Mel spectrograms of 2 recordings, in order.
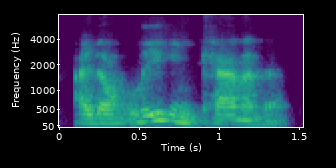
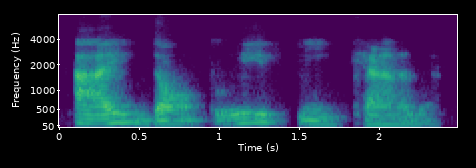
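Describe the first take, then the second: First: Only the key word carries stress. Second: Every word carries equal stress. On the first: The speaker calls it right. "ele vai colocar apenas a ênfase na palavra correta" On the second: The speaker calls it wrong. "ele vai tentar colocar a ênfase em todas as palavras da frase"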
